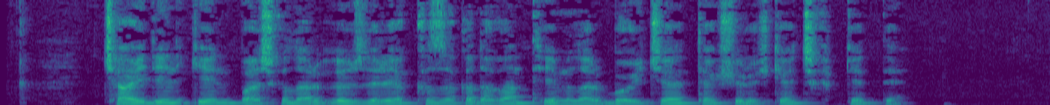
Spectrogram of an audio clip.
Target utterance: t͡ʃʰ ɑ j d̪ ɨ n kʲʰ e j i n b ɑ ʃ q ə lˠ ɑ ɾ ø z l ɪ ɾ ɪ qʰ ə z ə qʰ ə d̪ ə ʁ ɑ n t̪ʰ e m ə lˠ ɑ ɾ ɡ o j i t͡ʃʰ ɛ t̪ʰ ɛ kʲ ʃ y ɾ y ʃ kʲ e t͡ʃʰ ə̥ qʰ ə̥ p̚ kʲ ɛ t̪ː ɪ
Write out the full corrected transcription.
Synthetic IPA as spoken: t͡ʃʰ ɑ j d̪ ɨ n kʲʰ e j i n b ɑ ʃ q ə lˠ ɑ ɾ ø z l ɪ ɾ ɪ qʰ ə z ə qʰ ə d̪ ə ʁ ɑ n t̪ʰ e m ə lˠ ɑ ɾ b o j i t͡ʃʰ ɛ t̪ʰ ɛ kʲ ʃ y ɾ y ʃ kʲ ɛ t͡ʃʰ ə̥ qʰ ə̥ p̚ kʲ ɛ t̪ː ɪ

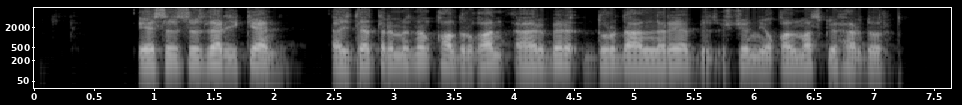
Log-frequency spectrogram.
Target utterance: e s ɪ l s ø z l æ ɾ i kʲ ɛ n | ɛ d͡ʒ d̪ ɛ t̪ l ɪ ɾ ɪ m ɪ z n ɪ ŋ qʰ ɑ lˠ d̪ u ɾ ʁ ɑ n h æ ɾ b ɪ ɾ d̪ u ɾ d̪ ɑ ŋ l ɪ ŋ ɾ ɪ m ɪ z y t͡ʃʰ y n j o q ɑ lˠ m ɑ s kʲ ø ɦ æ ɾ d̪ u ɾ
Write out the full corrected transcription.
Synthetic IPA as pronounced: e s ɪ l s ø z l æ ɾ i kʲ ɛ n | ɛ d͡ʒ d̪ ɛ t̪ l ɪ ɾ ɪ m ɪ z n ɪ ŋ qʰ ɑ lˠ d̪ u ɾ ʁ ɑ n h æ ɾ b ɪ ɾ d̪ u ɾ d̪ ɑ n l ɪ ɾ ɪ b ɪ z y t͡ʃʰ y n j o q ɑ lˠ m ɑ s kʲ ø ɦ æ ɾ d̪ u ɾ

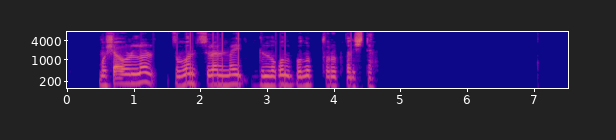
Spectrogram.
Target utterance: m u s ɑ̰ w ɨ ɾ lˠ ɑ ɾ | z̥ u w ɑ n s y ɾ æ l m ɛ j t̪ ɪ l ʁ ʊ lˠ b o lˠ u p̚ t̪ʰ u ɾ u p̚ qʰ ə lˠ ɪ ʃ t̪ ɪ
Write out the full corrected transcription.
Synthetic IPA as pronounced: m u ʃ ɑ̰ w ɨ ɾ lˠ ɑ ɾ | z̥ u w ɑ n s y ɾ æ l m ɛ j d̪ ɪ l ʁ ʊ lˠ b o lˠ u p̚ t̪ʰ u ɾ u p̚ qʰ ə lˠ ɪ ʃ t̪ ɪ

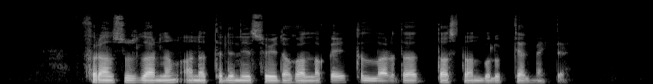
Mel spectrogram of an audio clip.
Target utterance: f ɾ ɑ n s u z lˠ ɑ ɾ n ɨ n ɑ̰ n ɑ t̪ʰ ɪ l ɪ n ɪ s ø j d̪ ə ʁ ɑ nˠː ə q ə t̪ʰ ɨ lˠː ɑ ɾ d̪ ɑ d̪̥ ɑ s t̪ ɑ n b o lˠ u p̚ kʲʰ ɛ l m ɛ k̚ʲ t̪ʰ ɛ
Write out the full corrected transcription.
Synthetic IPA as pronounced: f ɾ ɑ n s u z lˠ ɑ ɾ n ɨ ŋ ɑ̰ n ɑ t̪ʰ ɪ l ɪ n ɪ s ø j d̪ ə ʁ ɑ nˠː ə q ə t̪ʰ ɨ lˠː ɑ ɾ d̪ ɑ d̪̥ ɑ s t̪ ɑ n b o lˠ u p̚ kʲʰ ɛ l m ɛ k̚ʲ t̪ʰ ɛ

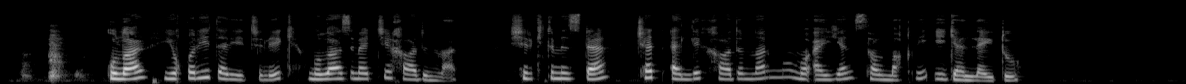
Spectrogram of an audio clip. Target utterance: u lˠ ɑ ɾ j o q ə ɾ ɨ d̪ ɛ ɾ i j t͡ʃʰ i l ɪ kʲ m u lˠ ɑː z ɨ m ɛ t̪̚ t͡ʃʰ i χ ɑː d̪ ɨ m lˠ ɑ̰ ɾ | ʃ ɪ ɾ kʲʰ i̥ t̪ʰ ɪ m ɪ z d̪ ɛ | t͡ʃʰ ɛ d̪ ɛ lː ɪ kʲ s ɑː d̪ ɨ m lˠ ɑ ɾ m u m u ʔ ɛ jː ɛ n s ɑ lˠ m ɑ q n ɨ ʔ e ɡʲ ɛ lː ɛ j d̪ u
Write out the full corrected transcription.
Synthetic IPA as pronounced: u lˠ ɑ ɾ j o q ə ɾ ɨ d̪ ɛ ɾ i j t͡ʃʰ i l ɪ kʲ m u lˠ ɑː z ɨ m ɛ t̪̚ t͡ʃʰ i χ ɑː d̪ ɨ m lˠ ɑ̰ ɾ | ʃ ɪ ɾ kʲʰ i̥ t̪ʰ ɪ m ɪ z d̪ ɛ | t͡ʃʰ ɛ t̪ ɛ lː ɪ kʲ χ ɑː d̪ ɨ m lˠ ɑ ɾ m u m u ʔ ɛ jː ɛ n s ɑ lˠ m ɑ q n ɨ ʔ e ɡʲ ɛ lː ɛ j d̪ u

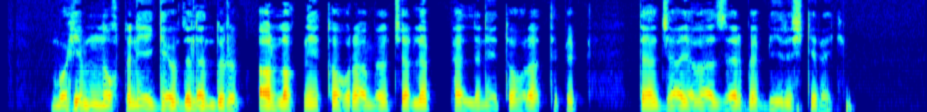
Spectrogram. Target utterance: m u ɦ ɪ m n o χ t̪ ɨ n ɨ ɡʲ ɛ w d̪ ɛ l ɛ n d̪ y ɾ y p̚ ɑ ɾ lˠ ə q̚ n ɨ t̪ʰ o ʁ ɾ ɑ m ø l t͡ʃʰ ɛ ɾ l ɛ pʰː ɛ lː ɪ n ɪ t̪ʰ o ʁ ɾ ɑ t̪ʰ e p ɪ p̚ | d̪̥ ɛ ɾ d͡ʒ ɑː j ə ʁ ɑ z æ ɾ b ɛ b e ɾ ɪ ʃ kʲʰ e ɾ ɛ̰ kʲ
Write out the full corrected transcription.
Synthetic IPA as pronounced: m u ɦ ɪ m n o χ t̪ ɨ n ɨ ɡʲ ɛ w d̪ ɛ l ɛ n d̪ y ɾ y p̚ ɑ ɾ lˠ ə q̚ n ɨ t̪ʰ o ʁ ɾ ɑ m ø l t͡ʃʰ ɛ ɾ l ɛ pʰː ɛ lː ɪ n ɪ t̪ʰ o ʁ ɾ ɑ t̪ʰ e p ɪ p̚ | d̪̥ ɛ l d͡ʒ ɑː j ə ʁ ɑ z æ ɾ b ɛ b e ɾ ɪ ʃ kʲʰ e ɾ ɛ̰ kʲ

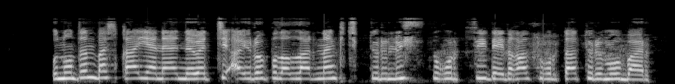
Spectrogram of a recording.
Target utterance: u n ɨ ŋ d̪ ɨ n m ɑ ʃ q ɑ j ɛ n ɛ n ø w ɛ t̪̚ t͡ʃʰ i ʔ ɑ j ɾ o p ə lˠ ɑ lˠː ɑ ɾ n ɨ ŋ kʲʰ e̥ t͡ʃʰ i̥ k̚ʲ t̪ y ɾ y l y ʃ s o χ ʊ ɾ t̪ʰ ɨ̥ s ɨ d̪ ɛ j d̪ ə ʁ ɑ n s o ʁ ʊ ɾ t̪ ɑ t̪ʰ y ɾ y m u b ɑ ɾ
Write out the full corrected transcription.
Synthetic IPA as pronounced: u n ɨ ŋ d̪ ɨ n b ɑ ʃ q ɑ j ɛ n ɛ n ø w ɛ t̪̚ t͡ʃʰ i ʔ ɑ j ɾ o p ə lˠ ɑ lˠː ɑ ɾ n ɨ ŋ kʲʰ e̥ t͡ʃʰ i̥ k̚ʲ t̪ y ɾ y l y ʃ s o ʁ ʊ ɾ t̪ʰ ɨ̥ s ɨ d̪ ɛ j d̪ ə ʁ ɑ n s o ʁ ʊ ɾ t̪ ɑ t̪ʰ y ɾ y m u b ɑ ɾ

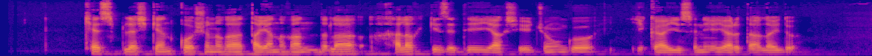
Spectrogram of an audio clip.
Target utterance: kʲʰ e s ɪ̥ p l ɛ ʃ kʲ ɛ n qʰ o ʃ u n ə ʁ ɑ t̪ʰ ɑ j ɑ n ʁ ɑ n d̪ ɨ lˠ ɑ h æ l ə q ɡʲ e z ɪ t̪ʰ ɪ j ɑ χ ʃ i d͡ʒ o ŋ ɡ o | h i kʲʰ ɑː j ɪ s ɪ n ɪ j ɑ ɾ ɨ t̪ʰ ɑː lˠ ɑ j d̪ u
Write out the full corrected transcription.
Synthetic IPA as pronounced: kʲʰ ɛ s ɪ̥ p l ɛ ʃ kʲ ɛ n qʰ o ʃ u n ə ʁ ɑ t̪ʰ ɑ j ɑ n ʁ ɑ n d̪ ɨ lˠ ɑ χ æ l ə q ɡʲ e z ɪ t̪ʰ ɪ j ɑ χ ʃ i d͡ʒ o ŋ ɡ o | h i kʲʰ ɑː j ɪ s ɪ n ɪ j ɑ ɾ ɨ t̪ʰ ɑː lˠ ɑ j d̪ u

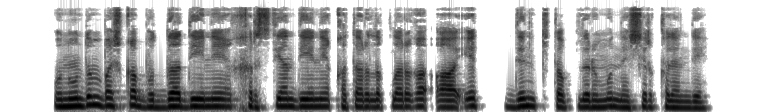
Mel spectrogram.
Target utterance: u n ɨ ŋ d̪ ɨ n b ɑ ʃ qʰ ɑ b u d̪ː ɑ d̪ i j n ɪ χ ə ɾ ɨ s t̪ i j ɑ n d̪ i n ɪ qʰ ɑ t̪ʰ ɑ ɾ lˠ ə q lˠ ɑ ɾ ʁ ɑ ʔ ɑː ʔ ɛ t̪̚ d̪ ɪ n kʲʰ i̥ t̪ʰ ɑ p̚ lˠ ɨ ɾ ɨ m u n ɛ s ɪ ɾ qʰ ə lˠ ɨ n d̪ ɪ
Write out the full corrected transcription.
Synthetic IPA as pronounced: u n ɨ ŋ d̪ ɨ n b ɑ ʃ q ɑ b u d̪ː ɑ d̪ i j n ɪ χ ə ɾ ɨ s t̪ i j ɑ n d̪ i n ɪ qʰ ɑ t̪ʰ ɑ ɾ lˠ ə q lˠ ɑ ɾ ʁ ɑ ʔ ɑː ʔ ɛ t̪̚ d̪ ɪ n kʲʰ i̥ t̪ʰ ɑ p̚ lˠ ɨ ɾ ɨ m u n ɛ ʃ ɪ ɾ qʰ ə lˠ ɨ n d̪ ɪ

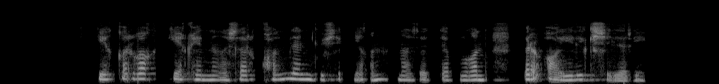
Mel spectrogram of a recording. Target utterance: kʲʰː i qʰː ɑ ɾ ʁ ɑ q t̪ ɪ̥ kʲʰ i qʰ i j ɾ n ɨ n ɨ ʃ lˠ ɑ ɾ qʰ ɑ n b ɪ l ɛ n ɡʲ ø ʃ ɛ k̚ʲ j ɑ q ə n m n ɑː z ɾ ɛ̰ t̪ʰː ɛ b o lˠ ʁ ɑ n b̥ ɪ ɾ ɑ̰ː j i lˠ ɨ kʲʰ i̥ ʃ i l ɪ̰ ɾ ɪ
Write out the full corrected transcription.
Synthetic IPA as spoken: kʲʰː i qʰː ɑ ɾ ʁ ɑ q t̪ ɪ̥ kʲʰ i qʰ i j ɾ n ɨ n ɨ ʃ lˠ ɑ ɾ qʰ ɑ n b ɪ l ɛ n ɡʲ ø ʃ ɛ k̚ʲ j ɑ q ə n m n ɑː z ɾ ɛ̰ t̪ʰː ɛ b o lˠ ʁ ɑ n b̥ ɪ ɾ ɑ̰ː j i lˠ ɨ kʲʰ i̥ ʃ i l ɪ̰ ɾ ɪ

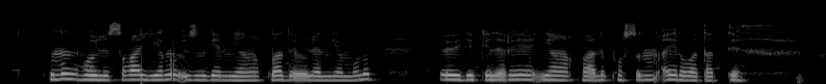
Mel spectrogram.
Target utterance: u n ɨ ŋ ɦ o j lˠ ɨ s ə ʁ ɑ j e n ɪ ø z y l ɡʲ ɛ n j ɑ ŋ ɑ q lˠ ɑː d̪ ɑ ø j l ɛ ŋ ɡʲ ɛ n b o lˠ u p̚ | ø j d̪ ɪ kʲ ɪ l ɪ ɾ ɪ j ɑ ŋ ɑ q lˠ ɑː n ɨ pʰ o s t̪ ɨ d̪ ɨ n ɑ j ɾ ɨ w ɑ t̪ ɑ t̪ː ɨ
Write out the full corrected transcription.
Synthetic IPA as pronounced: u n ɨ ŋ ɦ o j lˠ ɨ s ə ʁ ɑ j e ŋ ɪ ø z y l ɡʲ ɛ n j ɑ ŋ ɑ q lˠ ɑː d̪ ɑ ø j l ɛ ŋ ɡʲ ɛ n b o lˠ u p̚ | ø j d̪ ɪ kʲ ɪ l ɪ ɾ ɪ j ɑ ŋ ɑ q lˠ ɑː n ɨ pʰ o s t̪ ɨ d̪ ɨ n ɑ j ɾ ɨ w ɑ t̪ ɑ t̪ː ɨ

